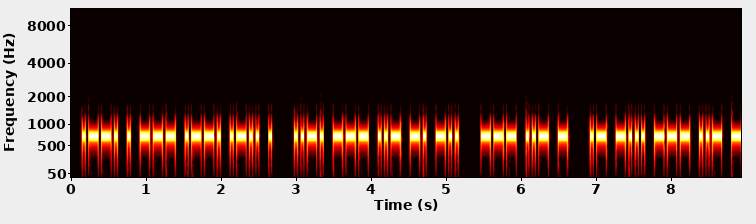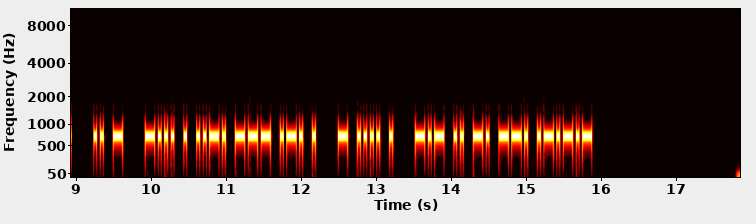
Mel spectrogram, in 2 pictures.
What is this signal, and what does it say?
Morse code, heard as a keyed tone, about 28 wpm, 700 Hz. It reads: PEOPLE FOUND OUT ABOUT IT BEFORE THE KING.
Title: Sentences from Top 1000 Words - Review Part 3 - 28wpm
